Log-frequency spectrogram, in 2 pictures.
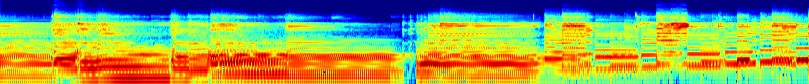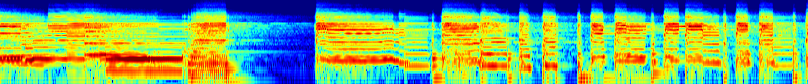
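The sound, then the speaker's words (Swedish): Distorted electric guitar on the bridge pickup plays bright, biting chords and quick lead runs, ringing with effects, pausing briefly near the middle before a choppy, staccato passage. “Jag skulle vilja först att du spelar lite mer på stallmicken”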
